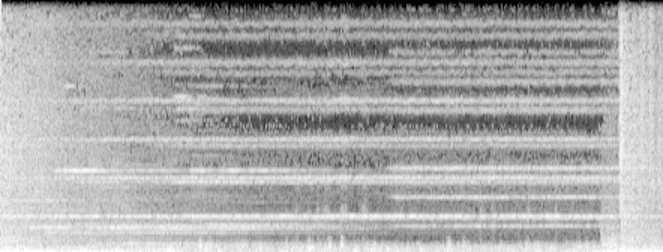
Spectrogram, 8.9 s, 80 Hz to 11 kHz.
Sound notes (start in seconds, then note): 0.0 water gurgles; 1.5 soft ambient music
